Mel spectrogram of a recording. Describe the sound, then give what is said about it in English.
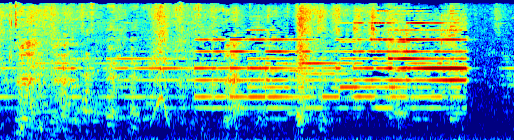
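A mobile phone ringtone for an incoming call plays a bright electronic melody, ringing steadily for several seconds before cutting off abruptly, with people talking over it. “Well, now it's my phone. Oh my God, how embarrassing.”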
